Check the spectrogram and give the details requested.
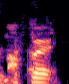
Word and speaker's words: Makini: Because it was such a weeb at the time that, of course, the name Makini is actually it's actually how my surname is pronounced in Japanese. It's Makini. I would prefer.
